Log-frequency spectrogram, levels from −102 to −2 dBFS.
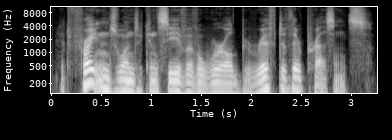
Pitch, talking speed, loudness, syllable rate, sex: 110 Hz, 220 wpm, -18 LUFS, 6.3 syllables/s, male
